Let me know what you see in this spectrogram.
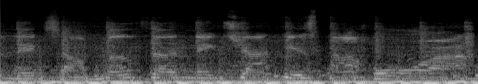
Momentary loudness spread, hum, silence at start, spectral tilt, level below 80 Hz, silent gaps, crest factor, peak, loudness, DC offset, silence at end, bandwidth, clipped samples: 2 LU; none; 0 s; -6.5 dB/octave; -22 dBFS; none; 10 dB; -10 dBFS; -23 LUFS; under 0.1%; 0 s; 9.8 kHz; under 0.1%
